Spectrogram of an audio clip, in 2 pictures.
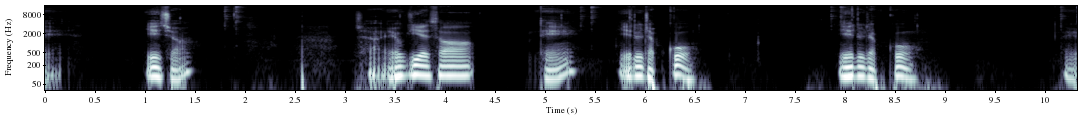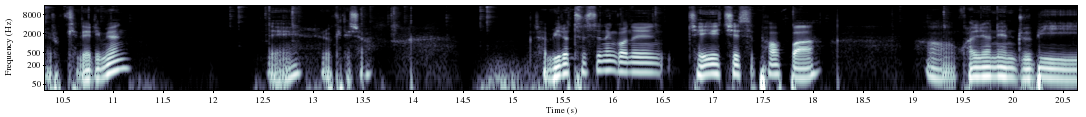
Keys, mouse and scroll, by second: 12.5 shift+double middle click, 13.4 shift+double middle click, 16.0 shift+middle click, 17.3 shift+middle click, 18.7 shift+middle click.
